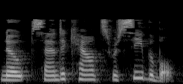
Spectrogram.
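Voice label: "Notes and accounts receivable", English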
